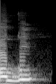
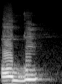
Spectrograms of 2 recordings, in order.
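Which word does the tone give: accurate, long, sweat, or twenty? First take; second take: twenty; twenty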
